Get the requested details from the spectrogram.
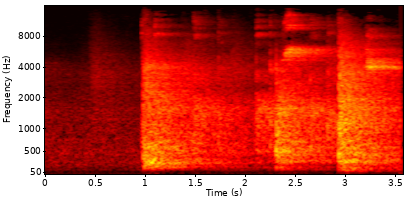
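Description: A ping-pong ball clicks against paddles and the table in a quick rally, echoing in a large hall.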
